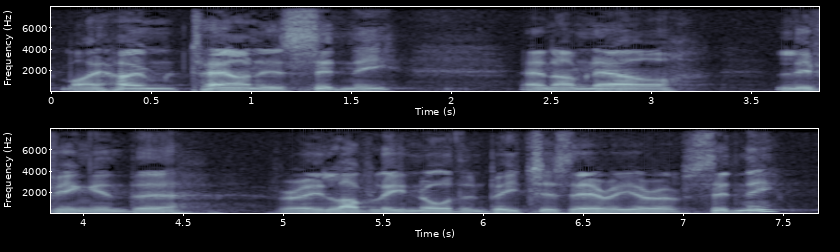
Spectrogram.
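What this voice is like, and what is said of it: Australian accent. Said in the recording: “you might be able to tell from my accent, I'm Australian.”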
